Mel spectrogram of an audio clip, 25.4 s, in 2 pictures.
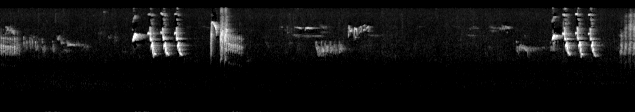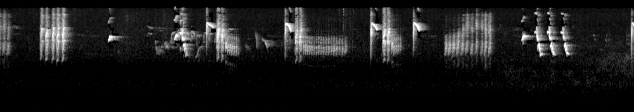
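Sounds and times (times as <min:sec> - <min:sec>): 
great tit calling: 0:02.6 - 0:04.9, 0:10.4 - 0:14.1, 0:14.9 - 0:24.2, 0:25.2 - 0:25.3.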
